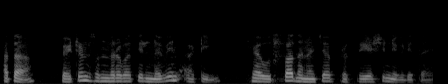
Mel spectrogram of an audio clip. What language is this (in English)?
Marathi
